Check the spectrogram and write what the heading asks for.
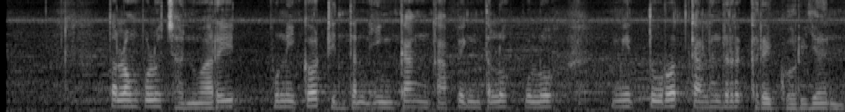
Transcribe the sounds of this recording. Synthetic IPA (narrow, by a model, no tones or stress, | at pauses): t̪ɔlɔŋpulʊhd̥ʒ̥a̤nuaɾi | punikɔd̪̥i̤nt̪əniŋkaŋkapɪŋt̪əlʊhpulʊh | mit̪uɾʊt̪̚kaləndərɡ̥ɾeɡ̥oɾian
